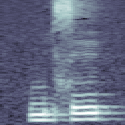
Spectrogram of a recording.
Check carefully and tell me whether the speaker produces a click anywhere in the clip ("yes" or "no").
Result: no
